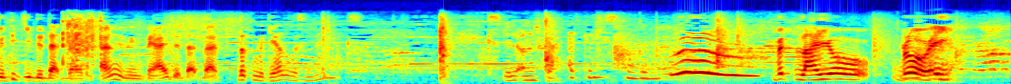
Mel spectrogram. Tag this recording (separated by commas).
inside a large room or hall, Speech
